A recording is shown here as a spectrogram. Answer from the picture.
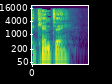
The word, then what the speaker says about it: Kente: It's like Clark Kent, like say Kente. Kent, like Kente.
